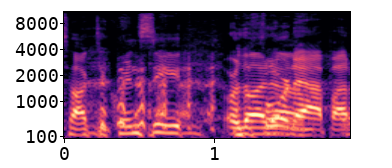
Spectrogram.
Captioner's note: laughter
